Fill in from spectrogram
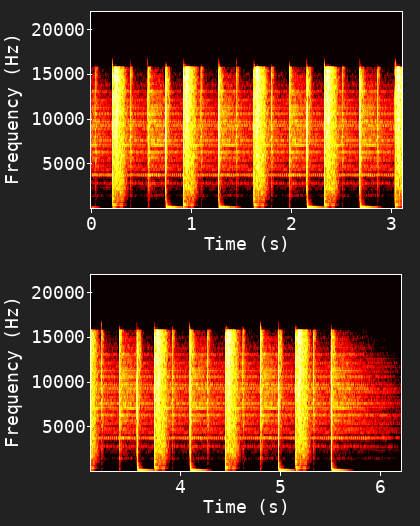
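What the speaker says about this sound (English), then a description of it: "your overall drum beat should sound something like this" Programmed drum and bass beat for a dirty jump-up track, with punchy kicks, sharp snares and steady hats and ride repeating in a tight, fast loop for about six seconds, loud and alone with no talking.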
